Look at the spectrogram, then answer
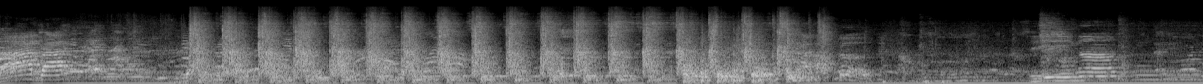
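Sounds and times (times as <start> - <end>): group clapping in unison: 1.8 - 8.4.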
